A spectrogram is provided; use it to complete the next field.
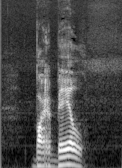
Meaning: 1. barbel (Barbus barbus) 2. some not closely related marine basses (perch) of genus Mullus, including the 'bearded' species Mullus barbatus
- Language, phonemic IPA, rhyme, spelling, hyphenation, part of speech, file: Dutch, /bɑrˈbeːl/, -eːl, barbeel, bar‧beel, noun, Nl-barbeel.ogg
